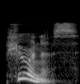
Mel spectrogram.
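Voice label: "pureness", British English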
